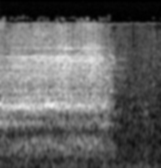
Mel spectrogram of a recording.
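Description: A faint, steady hiss that fades out about a second and a half in.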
